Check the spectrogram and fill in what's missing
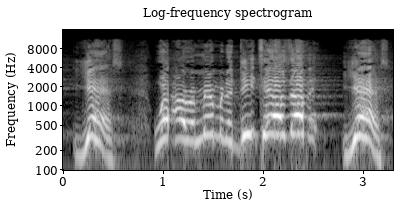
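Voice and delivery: preacher's call and answer; preaching at full force. Acted. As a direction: build the church up to a shout.

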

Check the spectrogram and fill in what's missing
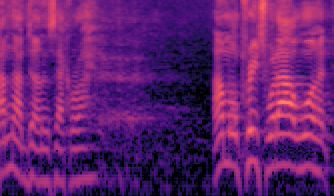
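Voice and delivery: ordinary delivery

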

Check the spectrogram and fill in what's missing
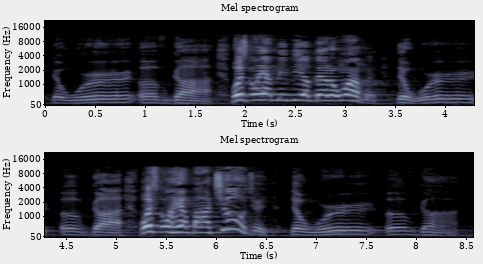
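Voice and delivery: low, slow answer to each rising question; call-and-response preaching. Acted.

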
